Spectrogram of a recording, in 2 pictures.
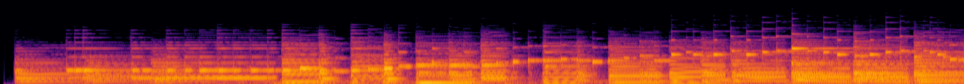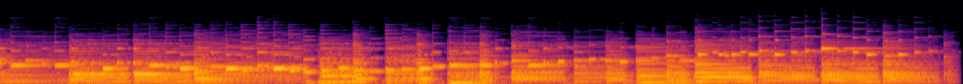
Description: Coda ou Fouettés Manége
